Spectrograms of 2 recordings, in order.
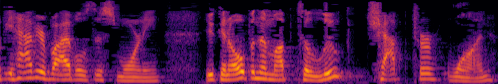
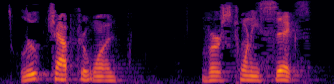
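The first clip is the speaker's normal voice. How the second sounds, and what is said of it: Voice cracks. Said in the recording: “My voice is cracking there.”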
